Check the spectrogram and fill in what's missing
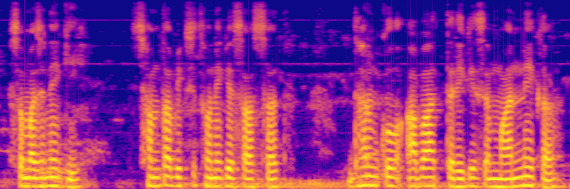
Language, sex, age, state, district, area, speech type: Hindi, male, 30-45, Uttar Pradesh, Jaunpur, rural, spontaneous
